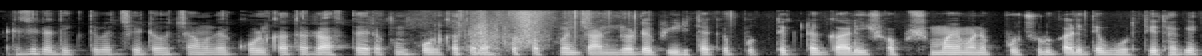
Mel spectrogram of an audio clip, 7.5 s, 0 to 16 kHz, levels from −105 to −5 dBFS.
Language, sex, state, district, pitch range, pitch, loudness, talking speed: Bengali, male, West Bengal, North 24 Parganas, 120-130 Hz, 125 Hz, -24 LUFS, 200 wpm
